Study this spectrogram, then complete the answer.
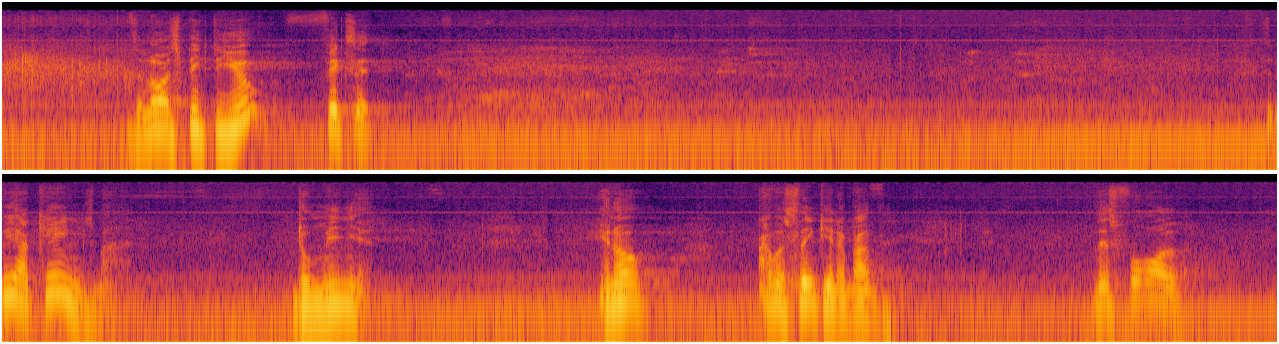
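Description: A man speaks slowly and forcefully, as in a sermon, with long pauses.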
